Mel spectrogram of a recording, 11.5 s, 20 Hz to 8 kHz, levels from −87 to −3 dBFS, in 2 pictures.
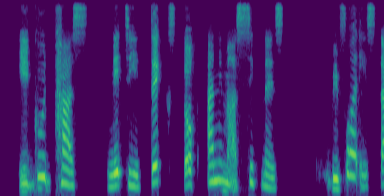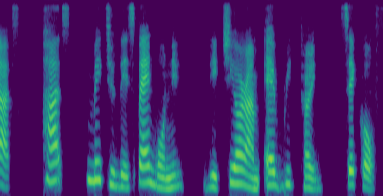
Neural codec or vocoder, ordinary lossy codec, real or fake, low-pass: codec, 16 kHz, 0.5 kbps, X-Codec, HuBERT features, trained on LibriSpeech; Opus, 64 kbps; fake; 7.2 kHz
